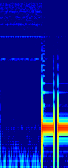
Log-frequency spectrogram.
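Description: Busy tone on a dropped telephone line: a loud, steady mid-pitched electronic tone that cuts in after a faint low rumble, breaks off once very briefly, then resumes.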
